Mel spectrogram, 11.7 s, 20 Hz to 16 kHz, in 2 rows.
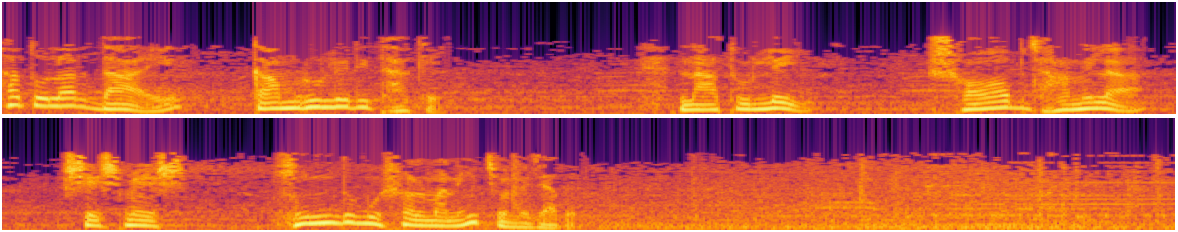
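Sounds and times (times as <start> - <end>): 
speech: 0.0 - 2.3, 3.2 - 8.9
departing train rumbling: 8.3 - 11.7.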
